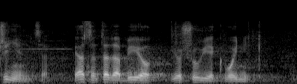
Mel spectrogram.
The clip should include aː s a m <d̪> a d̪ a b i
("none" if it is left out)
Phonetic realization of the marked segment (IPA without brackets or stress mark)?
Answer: t̪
